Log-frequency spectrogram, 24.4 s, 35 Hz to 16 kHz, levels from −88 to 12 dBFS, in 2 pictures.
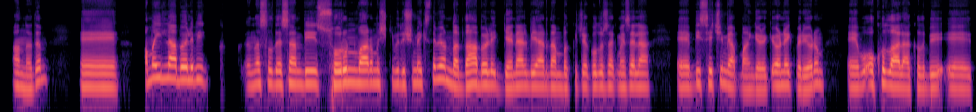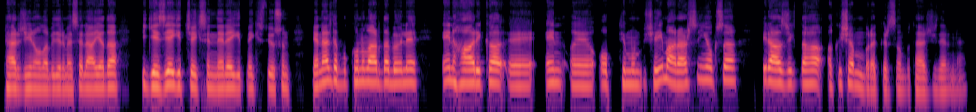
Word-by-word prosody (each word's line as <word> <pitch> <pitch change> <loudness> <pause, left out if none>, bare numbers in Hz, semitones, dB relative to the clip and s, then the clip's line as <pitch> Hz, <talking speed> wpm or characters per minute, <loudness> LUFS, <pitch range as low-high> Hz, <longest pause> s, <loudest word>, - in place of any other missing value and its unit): Anladım, 155 +7 -3 0.4
eee, 145 -1 0 0.3
ama 195 +6 +2
illa 225 -2 +4
böyle 205 0 +5
bir 210 -4 -4
kı 150 +1 -14
nasıl 170 0 -2
desem, 165 0 +1
bir 170 0 +3
sorun 175 +3 +3
varmış 175 -1 +3
gibi 170 -1 -7
düşünmek 170 +1 -3
istemiyorum 215 -4 0
da 145 -2 0
daha 160 +1 +4
böyle 160 -1 +2
genel 150 +2 -1
bir - - +1
yerden 145 -1 0
bakacak 145 +1 -6
olursak 150 -1 -2
mesela, 145 0 -1 0.3
eee, 145 +1 -2
bir 170 - -1
seçim 170 +1 -3
yapman 130 -3 -2
gerekiyor. 130 +5 0
Örnek 160 -1 -2
veriyorum, 140 +6 0 0.3
eee, 140 0 -2
bu 160 - -1
okulla 165 -1 +2
alakalı 135 -2 +1
bir, 140 0 -2
eee, 130 -1 -3
tercihin 135 +1 -1
olabilir 130 0 -2
mesela 130 +1 0
ya 135 0 +1
da 145 -1 +3 0.3
bir 160 - -6
geziye 150 +2 +6
gideceksin, 145 -2 -3
nereye 140 +1 +2
gitmek 135 0 -7
istiyorsun? 135 0 -6 0.3
Genelde 185 +4 +3
bu 170 - -10
konularda 185 -1 +3
böyle 175 0 +1 0.3
en 195 +1 0
harika, 175 0 +4
eee, 150 0 -2
en, 175 0 -2
eee, 155 -1 0
optimum 165 0 -4
şeyi 175 +4 -1
mi 210 - +4
ararsın 170 +3 +2
yoksa 205 -1 0 0.3
birazcık 175 -3 +3
daha 170 -1 +3
akışa 165 +3 -2
mı 145 -4 -6
bırakırsın 125 0 -7
bu - - -17
tercihlerini? 115 0 -8
155 Hz, 170 wpm, -23 LUFS, 140-175 Hz, 0.4 s, geziye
